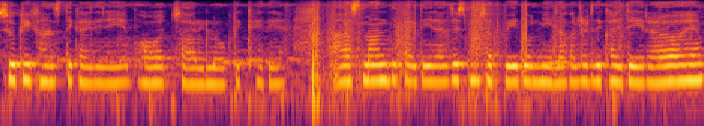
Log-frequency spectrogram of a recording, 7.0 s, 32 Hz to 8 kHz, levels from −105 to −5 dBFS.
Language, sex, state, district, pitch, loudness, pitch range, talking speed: Hindi, female, Bihar, Saharsa, 225 Hz, -21 LUFS, 215-230 Hz, 220 wpm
